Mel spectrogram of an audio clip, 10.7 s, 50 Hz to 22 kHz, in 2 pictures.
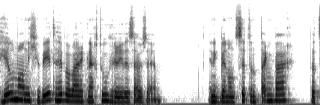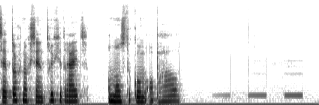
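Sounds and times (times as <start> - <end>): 
speech: 0.0 - 2.8, 3.5 - 8.4
telephone ringing tone of an unanswered phone call: 8.9 - 10.6.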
